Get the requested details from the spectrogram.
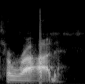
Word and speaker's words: Tyrod: Let me correct you. It's actually pronounced Tyrod.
